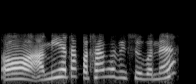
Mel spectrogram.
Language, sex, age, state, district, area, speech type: Assamese, female, 45-60, Assam, Lakhimpur, rural, conversation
